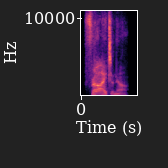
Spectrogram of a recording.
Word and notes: Frightener: Indian

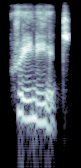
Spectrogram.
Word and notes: craniate: Indian

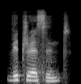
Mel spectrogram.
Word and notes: vitrescent: Indian

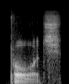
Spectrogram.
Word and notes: porch: British English

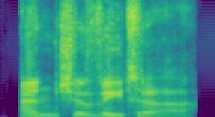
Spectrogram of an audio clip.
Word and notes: anchoveta: British English

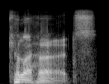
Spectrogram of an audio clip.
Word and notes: kilohertz: British English

